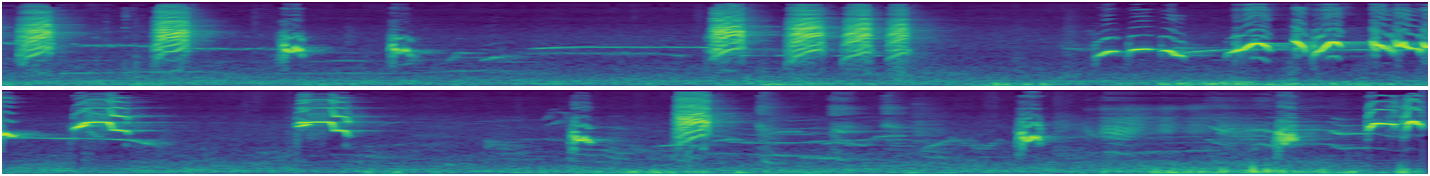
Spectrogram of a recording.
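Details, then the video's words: Oriental magpie-robin giving excited emosi song on a masteran recording: crisp snapping notes, one long level whistle, then a run of arched, bouncing whistled notes midway, followed by sharper scattered chips. "masteran kacer emosi"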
